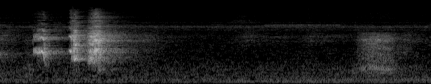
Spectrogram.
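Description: An Indian parrot gives three harsh, grating screeches in quick succession, then one fainter squawk about three seconds later.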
